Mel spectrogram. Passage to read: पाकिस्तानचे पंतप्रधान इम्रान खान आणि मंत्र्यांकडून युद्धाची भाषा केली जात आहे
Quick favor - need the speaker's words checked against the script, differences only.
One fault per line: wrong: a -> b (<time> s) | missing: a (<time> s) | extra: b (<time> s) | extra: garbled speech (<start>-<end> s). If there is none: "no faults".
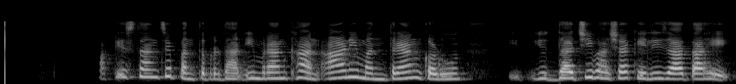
no faults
